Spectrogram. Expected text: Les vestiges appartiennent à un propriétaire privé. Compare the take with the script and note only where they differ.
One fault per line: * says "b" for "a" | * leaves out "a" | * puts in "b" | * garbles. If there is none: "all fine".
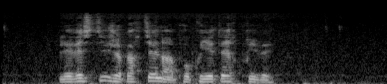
all fine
